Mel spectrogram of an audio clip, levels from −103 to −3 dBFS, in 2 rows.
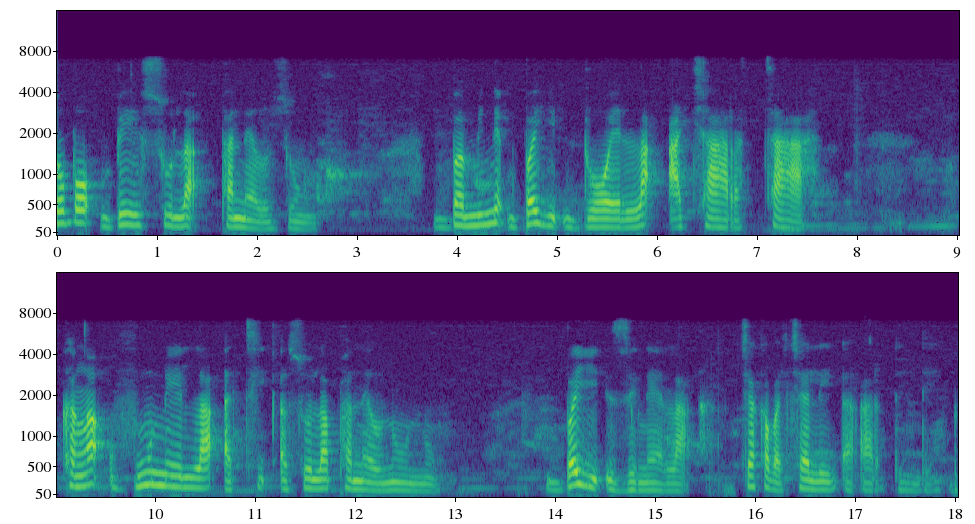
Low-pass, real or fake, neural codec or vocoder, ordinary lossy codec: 7.2 kHz; real; none; AAC, 96 kbps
